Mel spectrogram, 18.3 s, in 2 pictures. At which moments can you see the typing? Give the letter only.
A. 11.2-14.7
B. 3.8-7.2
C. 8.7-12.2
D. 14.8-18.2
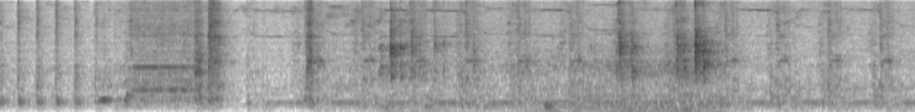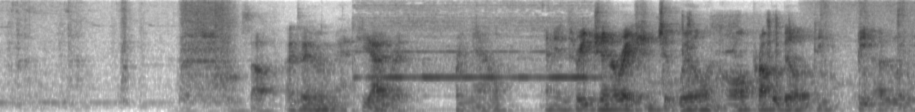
B.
